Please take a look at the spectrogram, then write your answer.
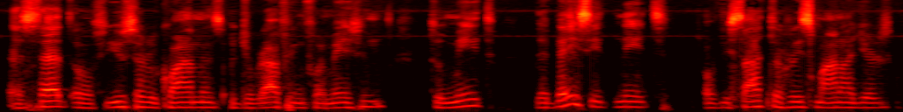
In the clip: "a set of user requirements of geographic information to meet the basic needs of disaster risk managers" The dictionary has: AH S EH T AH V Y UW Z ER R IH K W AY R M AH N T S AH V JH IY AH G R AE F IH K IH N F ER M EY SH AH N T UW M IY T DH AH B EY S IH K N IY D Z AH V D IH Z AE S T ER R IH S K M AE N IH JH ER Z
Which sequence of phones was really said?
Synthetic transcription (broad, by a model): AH S EH T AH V Y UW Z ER R IH K W AY R M AH N T S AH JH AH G R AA F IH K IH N F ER M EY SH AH N T UW M IY T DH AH B EY S IH K N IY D S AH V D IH S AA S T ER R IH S M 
